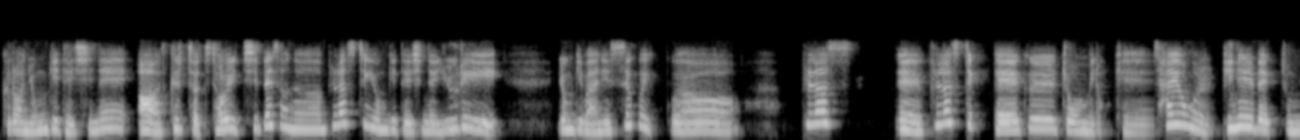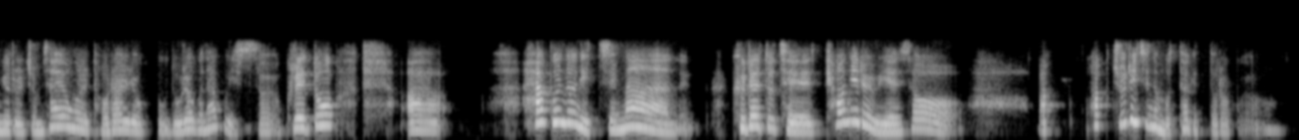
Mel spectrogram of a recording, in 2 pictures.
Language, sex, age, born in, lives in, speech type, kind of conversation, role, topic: Korean, female, 50-54, South Korea, United States, conversation, unstructured, none, 환경오염 문제에 대해 어떻게 생각하세요?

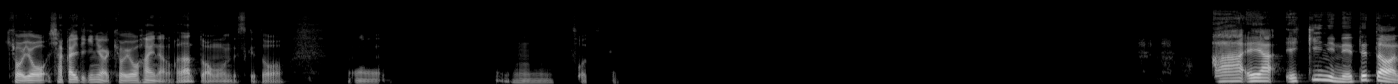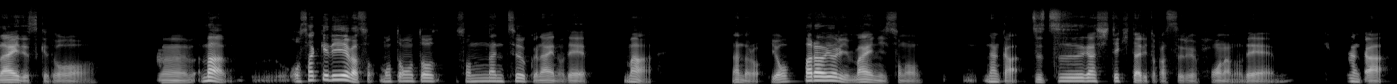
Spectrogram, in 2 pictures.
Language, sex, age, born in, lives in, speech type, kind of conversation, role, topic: Japanese, male, 50-54, Japan, Japan, conversation, podcast, guest, 後悔を原動力にして行動を変えたことはありますか？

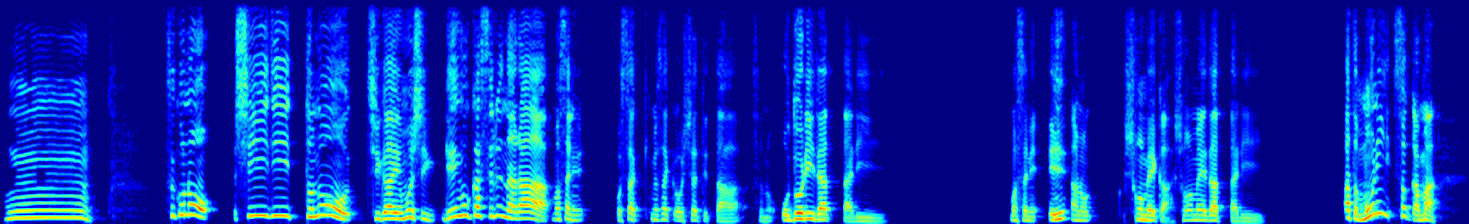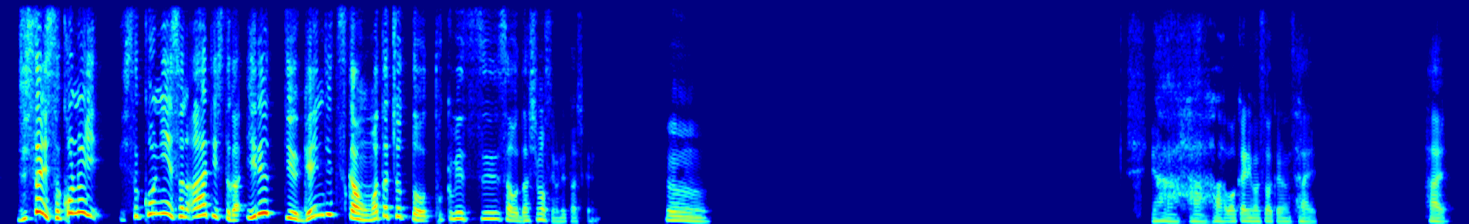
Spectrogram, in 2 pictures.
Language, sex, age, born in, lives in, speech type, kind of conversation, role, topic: Japanese, male, 35-39, Japan, Japan, conversation, podcast, host, ライブやコンサートで特別だった体験はありますか？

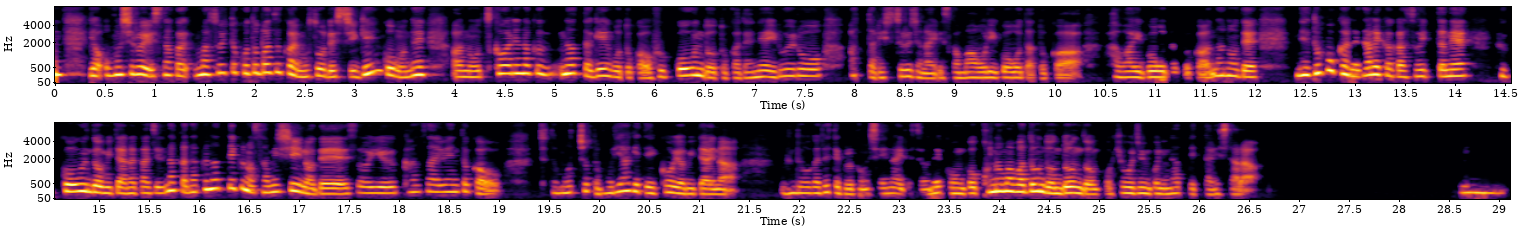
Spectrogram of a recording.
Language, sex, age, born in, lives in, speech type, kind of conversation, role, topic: Japanese, female, 40-44, Japan, United States, conversation, podcast, host, 世代によって変わる言葉遣いを、あなたはどう捉えていますか？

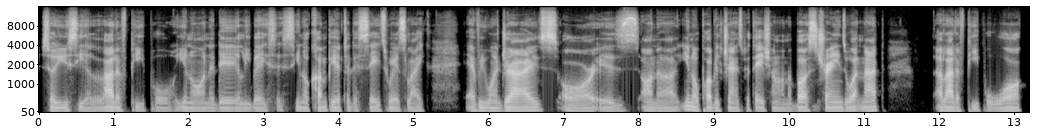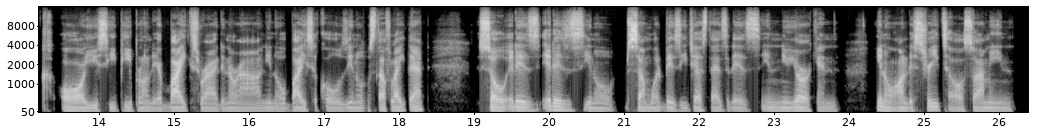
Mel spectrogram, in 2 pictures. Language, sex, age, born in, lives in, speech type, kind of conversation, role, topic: English, male, 35-39, Jamaica, United States, conversation, unstructured, none, Which neighborhoods felt like home on your first visit, and what instantly won you over?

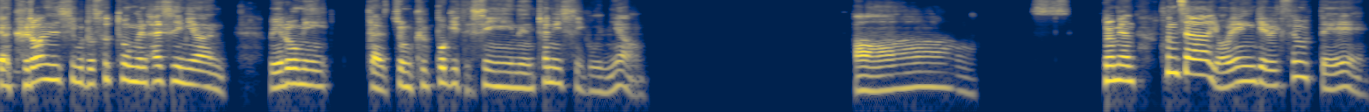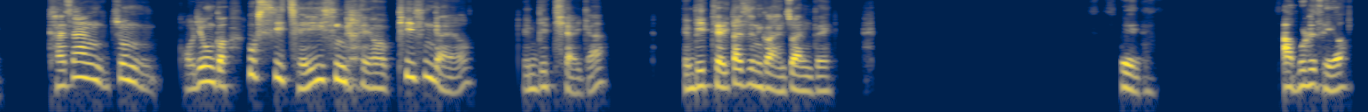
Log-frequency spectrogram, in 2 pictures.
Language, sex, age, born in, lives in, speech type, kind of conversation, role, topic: Korean, male, 45-49, South Korea, United States, conversation, unstructured, none, 혼자 여행할 때 가장 걱정되는 점은 무엇인가요?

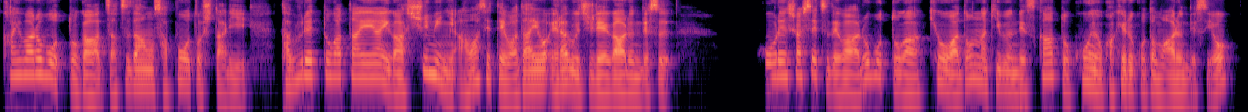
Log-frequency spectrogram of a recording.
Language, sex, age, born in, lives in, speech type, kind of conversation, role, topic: Japanese, male, 40-44, Japan, Japan, read, expert-assistant, expert, 患者さんとのコミュニケーションを深めるために、新しい方法を取り入れるとしたら、どんなアイデアが浮かびますか？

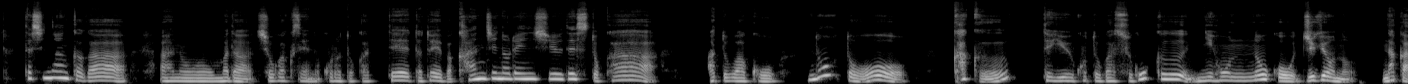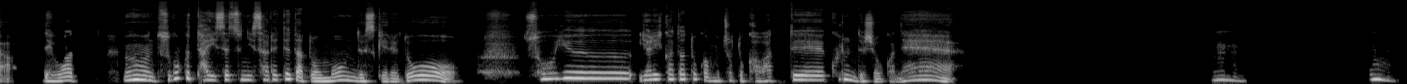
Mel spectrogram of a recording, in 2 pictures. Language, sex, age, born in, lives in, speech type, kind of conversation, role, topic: Japanese, female, 50-54, Japan, United States, conversation, podcast, host, ICTは学校教育にどのような変化をもたらすと思いますか？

